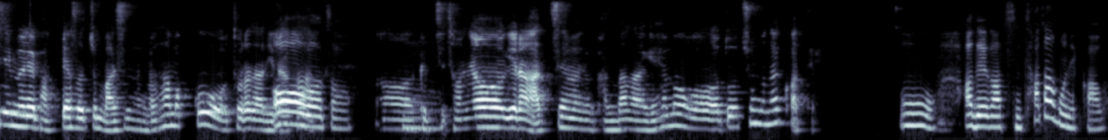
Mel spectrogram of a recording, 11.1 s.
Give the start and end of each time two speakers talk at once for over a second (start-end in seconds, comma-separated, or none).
none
